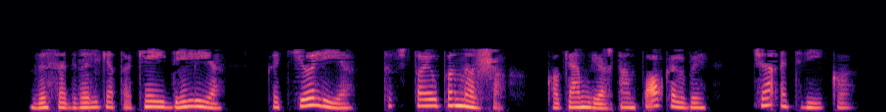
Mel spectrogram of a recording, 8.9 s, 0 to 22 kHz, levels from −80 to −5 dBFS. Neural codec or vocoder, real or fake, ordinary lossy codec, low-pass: codec, 16 kHz, about 1 kbps, DyCAST, with the encoder's durations; fake; MP3, 16 kbps; 3.6 kHz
